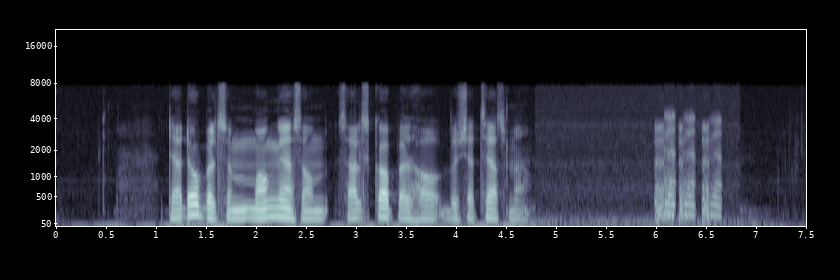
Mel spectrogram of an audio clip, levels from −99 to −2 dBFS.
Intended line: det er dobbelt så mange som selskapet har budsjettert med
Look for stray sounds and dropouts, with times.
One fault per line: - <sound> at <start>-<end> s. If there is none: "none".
- laugh at 6.0-6.7 s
